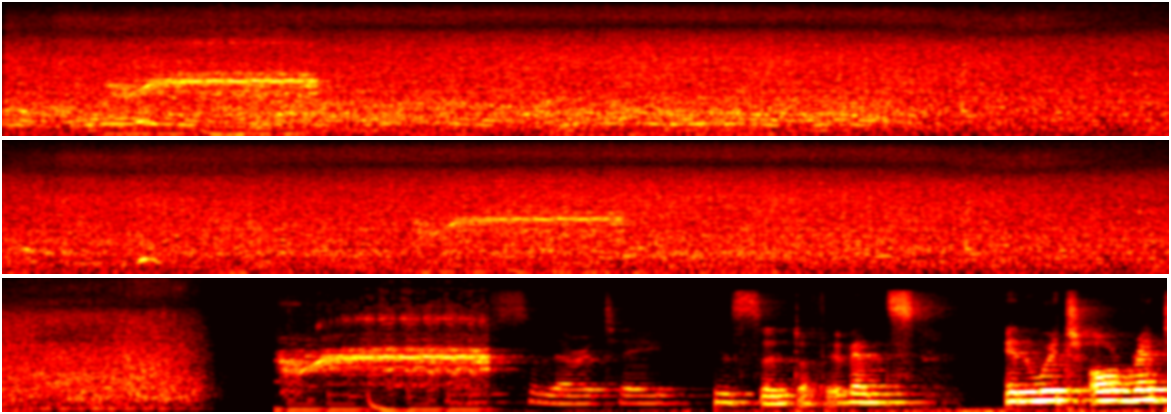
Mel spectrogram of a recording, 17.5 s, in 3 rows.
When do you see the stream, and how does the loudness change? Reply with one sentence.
You can hear the stream from 0.0 to 12.8 s, at a steady volume.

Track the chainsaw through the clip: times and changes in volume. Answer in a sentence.
The chainsaw can be heard from 0.0 to 4.7 s, at a steady volume.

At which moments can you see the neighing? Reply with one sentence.
You can hear the neighing from 0.5 to 1.6 s, from 7.9 to 8.9 s and from 13.0 to 14.1 s.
